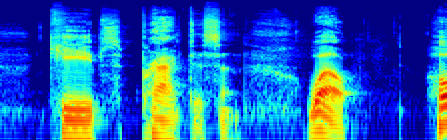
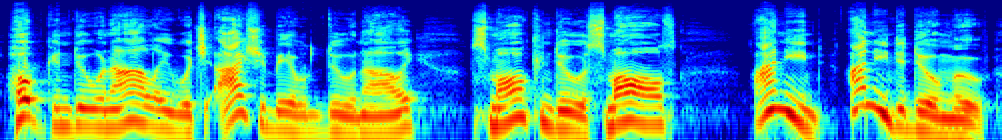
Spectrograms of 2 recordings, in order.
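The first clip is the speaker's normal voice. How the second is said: Ollie's voice; 7 semitones higher than usual. Acted. Ollie complaining he has no move of his own. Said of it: "So Ollie says".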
